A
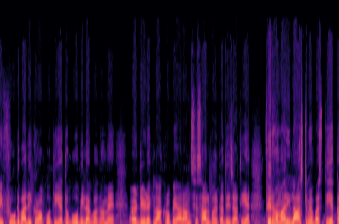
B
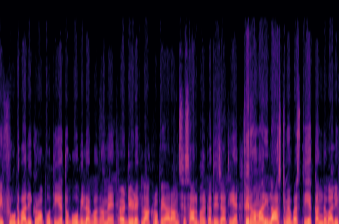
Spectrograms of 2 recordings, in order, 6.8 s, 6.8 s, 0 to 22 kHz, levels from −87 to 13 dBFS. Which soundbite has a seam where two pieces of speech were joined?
B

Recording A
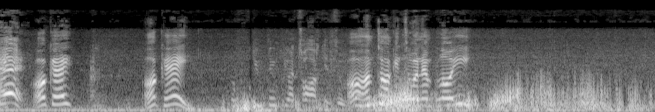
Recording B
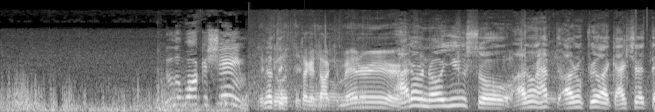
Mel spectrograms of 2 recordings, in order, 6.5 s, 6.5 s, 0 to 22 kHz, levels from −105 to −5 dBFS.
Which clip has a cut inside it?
B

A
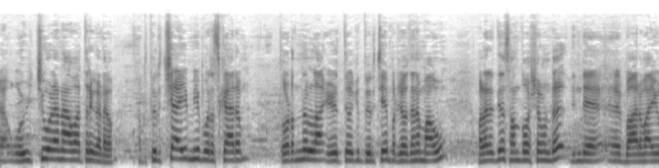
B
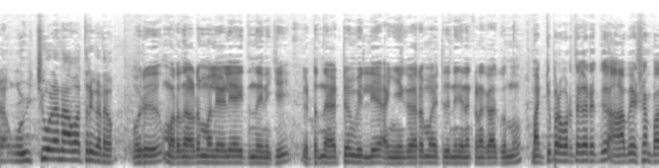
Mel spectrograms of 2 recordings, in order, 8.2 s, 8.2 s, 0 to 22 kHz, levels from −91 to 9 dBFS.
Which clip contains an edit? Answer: B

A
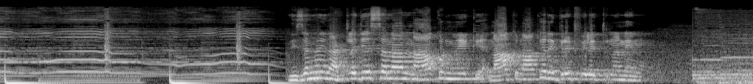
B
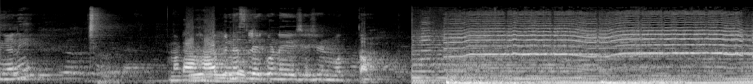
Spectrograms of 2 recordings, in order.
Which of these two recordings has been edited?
A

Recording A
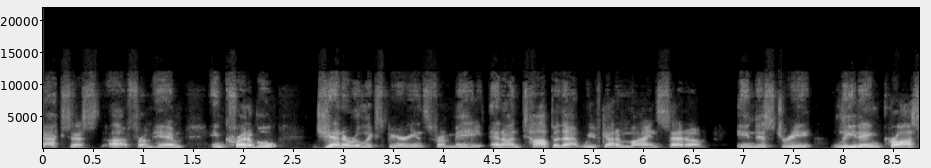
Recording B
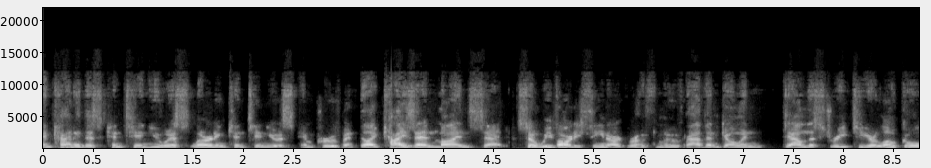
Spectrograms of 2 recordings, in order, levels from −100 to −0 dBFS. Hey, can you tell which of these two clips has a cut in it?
B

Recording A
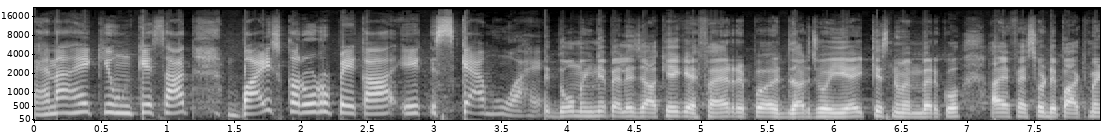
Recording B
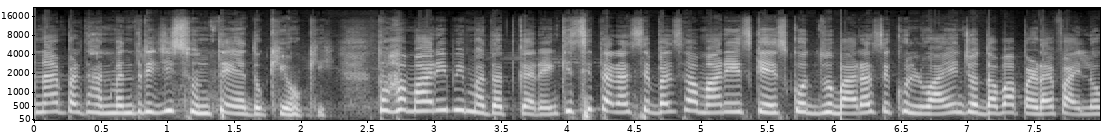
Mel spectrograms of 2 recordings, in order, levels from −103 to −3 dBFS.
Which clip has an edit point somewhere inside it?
A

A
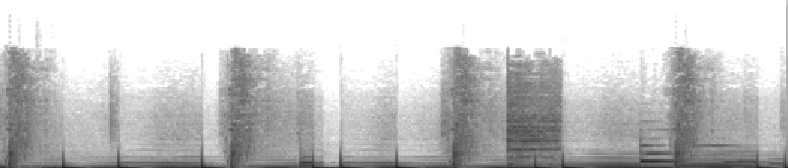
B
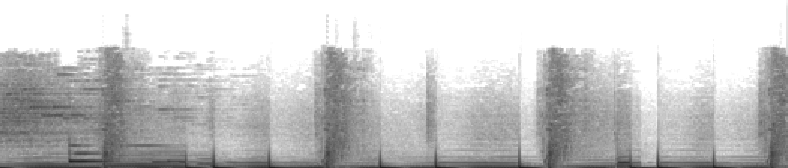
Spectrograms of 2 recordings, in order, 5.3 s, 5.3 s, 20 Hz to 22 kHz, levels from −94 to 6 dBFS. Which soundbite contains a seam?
A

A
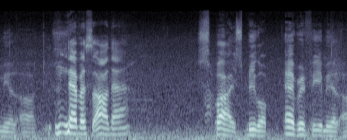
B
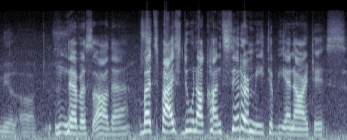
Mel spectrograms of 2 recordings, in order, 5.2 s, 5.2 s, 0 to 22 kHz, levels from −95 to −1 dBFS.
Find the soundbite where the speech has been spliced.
B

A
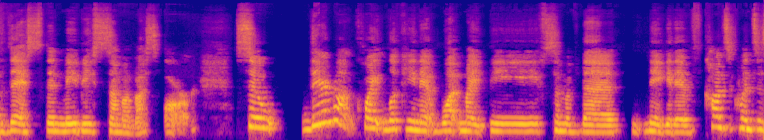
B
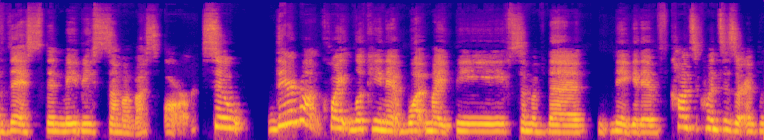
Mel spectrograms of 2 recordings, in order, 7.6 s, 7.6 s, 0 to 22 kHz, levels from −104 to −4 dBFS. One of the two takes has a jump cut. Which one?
B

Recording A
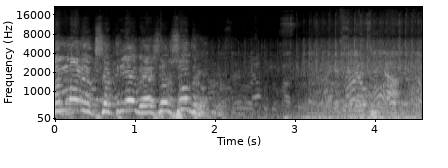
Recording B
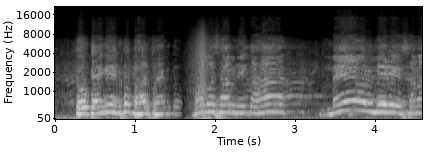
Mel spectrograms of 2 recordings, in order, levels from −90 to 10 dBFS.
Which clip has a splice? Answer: B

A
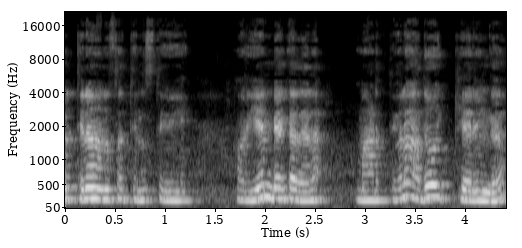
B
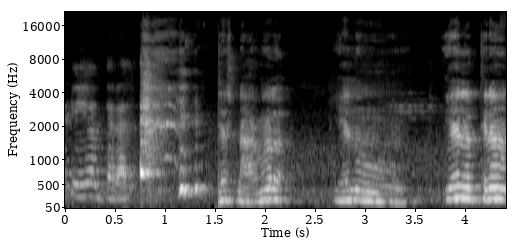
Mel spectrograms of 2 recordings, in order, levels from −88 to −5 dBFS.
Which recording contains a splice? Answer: B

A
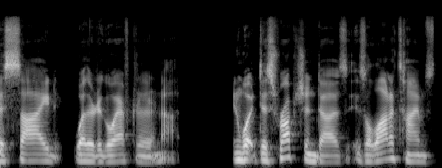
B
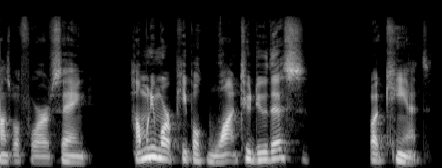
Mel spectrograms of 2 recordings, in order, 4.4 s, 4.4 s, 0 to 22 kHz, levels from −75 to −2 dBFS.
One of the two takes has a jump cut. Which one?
B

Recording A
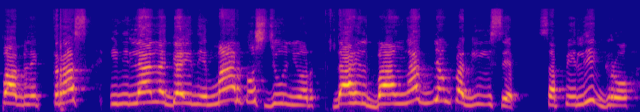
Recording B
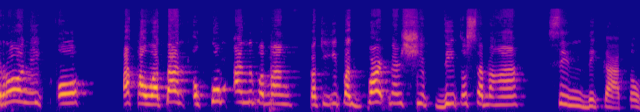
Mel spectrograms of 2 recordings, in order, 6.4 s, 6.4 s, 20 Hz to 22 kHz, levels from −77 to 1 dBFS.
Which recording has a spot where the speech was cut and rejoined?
A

